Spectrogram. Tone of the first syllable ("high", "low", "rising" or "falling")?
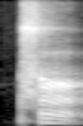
low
